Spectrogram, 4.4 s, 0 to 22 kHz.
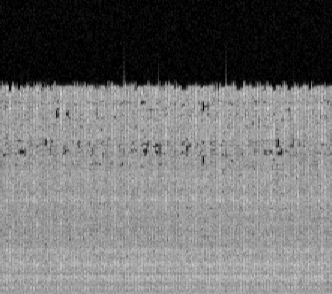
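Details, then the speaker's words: Isuzu Panther LS diesel, after replacing the aftermarket 13 mm racing pump rotor head, gives a steady, even idle clatter with no stumble or shake, much smoother than before. "Sekarang mari kita starter ternyata suaranya jauh lebih halus dan lebih rata dia juga tidak bergetar seperti sebelumnya ya"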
